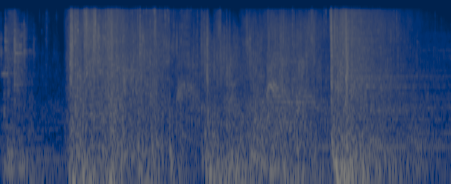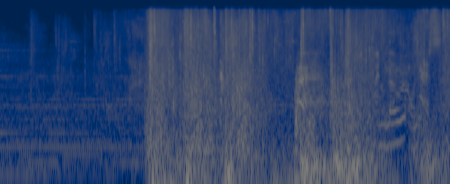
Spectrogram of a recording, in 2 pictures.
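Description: Weapons clash and bones crack in loud bursts of fighting.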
